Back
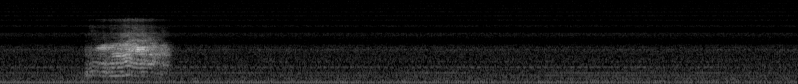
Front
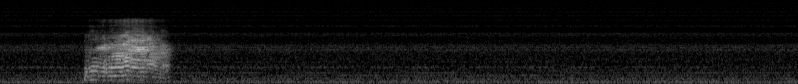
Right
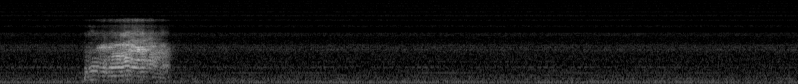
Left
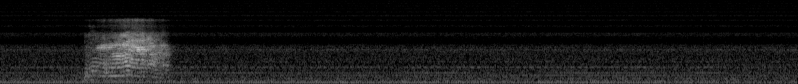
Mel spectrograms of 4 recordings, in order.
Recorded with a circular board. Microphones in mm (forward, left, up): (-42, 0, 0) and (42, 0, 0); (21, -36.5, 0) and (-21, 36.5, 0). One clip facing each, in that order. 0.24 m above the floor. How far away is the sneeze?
No sneeze in this recording.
